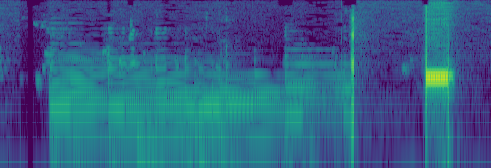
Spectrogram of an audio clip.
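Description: Telephone tones as a call is transferred to voicemail: a steady layered electronic tone for about three seconds, a sharp click, then one short, loud high beep.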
